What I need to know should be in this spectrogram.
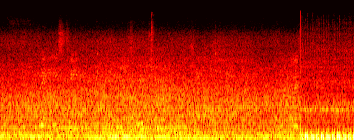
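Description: A motorcycle engine idles close by.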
